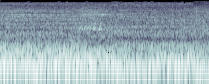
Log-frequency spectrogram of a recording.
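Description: Steady low rumble of a Mahindra car's engine and road noise, heard from inside the cabin while driving.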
